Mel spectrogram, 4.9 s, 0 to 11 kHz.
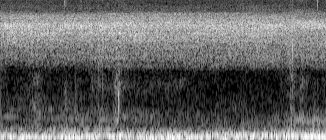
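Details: Cicadas in an August 2023 vegetable garden, their dense continuous high buzzing drone filling the air without break, with faint rustling and low rumble beneath.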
